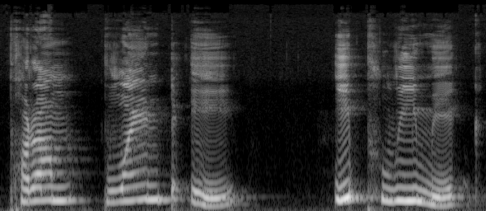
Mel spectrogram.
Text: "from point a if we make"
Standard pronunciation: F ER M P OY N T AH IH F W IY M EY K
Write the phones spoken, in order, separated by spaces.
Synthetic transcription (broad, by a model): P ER M P OY N T AH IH P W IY M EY K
